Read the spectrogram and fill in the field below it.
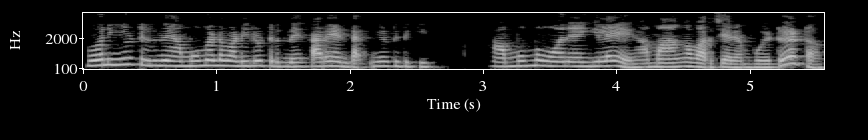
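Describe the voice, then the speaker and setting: A woman's voice: a little high, very fast, a little mellow, lightly acted. A woman voicing a grandmother in a family cartoon, who chatters and fusses over a crying boy. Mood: doting. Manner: chatty, fussing. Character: gossipy doting grandmother.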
